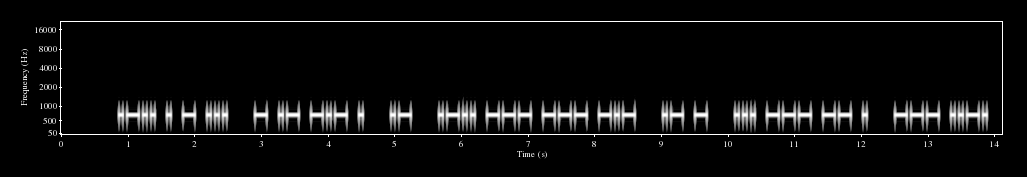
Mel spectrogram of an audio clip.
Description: Morse code, heard as a keyed tone, about 20 wpm, 700 Hz. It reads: LETS TAKE A LOOK AT SOME OF
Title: Sets of 8 Words - 20wpm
